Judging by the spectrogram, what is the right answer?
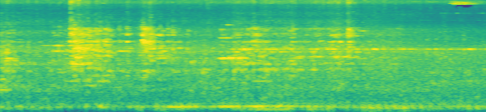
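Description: Busy city street traffic, with a vehicle engine passing close. Its low hum builds from about a second in and holds steady.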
